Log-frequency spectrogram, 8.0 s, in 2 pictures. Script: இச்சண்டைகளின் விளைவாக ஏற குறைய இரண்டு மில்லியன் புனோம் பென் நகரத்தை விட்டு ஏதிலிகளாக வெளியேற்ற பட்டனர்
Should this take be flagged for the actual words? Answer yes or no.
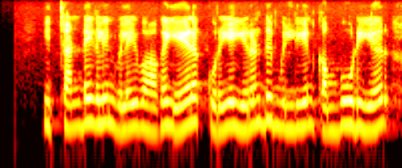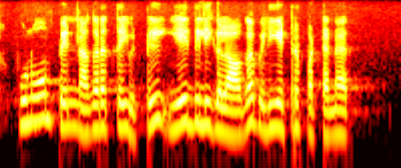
yes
